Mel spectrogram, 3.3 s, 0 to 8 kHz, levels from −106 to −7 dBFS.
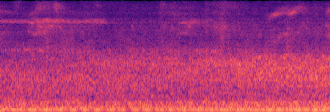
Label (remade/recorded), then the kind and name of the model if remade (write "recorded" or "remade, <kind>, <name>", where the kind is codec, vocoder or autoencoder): remade, autoencoder, DAC-VAE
